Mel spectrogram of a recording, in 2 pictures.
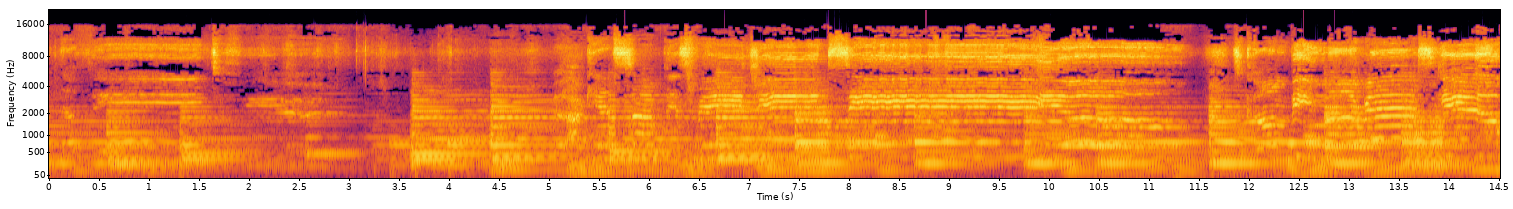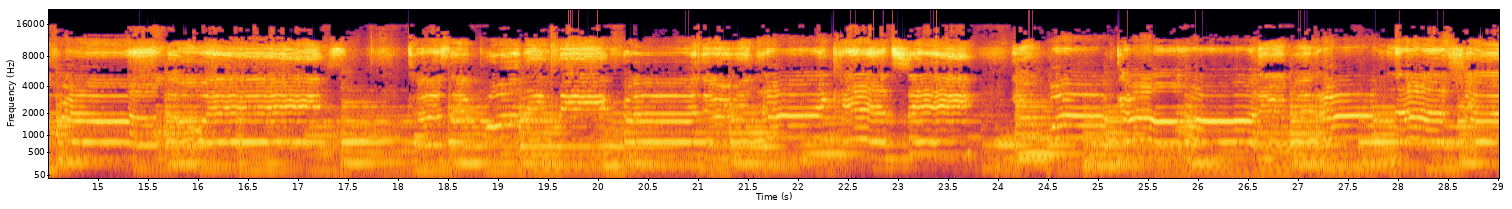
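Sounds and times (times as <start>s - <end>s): woman singing: 0.0s - 3.1s, 4.6s - 29.0s
piano chords: 0.0s - 29.0s.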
